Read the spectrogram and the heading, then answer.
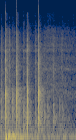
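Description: Brief applause for a decline in COVID cases in the school district: a handful of sharp, evenly spaced hand claps, the first few loud and crisp, then quieter, scattered claps trailing off. No voices.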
